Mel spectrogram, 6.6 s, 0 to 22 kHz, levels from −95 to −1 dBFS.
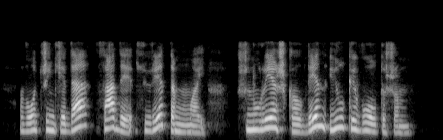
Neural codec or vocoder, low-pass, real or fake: vocoder, 22.05 kHz, 80 mel bands, WaveNeXt; 7.2 kHz; fake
